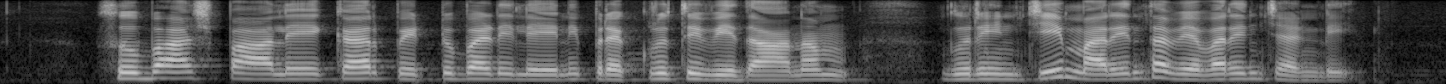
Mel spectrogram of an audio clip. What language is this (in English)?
Telugu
